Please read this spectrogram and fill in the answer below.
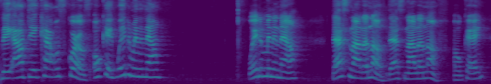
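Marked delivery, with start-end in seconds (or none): none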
